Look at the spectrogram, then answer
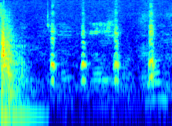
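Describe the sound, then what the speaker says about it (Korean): Chicken clucking in a video game, four short evenly spaced clucks in quick succession, fairly close and clear over a quiet background. "닭 존나 귀엽네"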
